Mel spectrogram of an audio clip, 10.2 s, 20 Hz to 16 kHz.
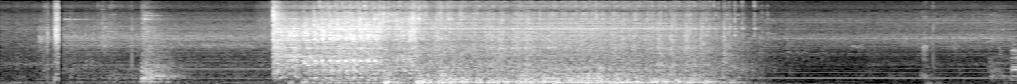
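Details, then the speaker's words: B58-swapped BMW E24 after plug cleaning, still misfiring and plugs fouled again; about five seconds of steady cranking that never catches, heavily over-fueling: cranks but won't start (flooded engine). "won't start now. It's over fueling like crazy."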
